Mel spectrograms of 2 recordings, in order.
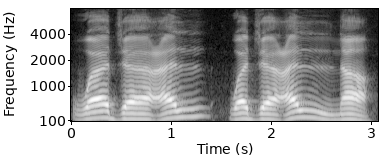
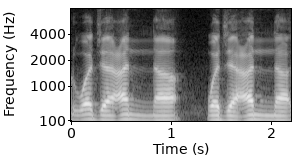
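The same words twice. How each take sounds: First: وجعلنا slow and loud, lam sounded clearly before nun; وجعلنا with a clear, separate lam; correct, clear lam. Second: وجعلنا with the lam swallowed into the nun; وجعلنا said with no audible lam; wrong, merged lam. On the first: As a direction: stretch وجعلنا so the lam is heard distinctly. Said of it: "الصحيح". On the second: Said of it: "لا تسمع اللام". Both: Shown as a demonstration.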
